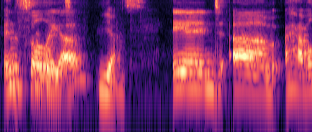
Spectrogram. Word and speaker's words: Insolia: Insolia.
